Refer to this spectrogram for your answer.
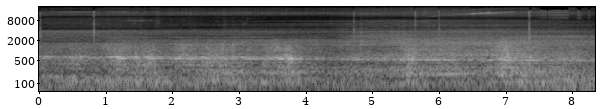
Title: Delta Airlines Airbus A320-212 N349NW DL2787 DEN-DTW (FOPP Whistling Sound)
